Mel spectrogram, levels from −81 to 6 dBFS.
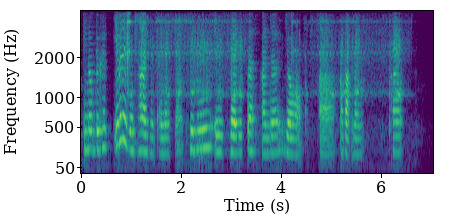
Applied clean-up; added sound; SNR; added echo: neural mask model RNNoise.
